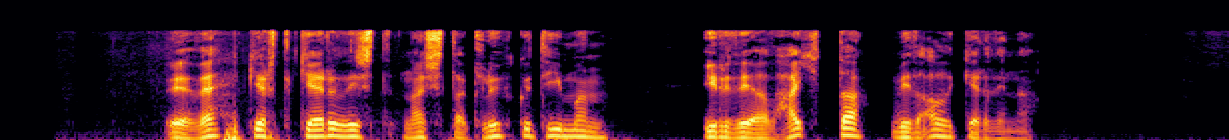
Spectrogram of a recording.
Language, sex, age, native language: Icelandic, male, 20-29, Icelandic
